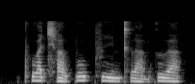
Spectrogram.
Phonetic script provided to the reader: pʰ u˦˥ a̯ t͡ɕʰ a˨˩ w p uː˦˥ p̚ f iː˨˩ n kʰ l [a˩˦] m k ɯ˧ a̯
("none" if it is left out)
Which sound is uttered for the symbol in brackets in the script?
a˩˦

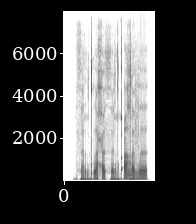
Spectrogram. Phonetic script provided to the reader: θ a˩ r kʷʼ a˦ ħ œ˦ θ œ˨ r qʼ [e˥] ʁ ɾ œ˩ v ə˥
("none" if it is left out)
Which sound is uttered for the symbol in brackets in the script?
e˥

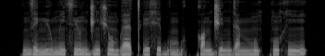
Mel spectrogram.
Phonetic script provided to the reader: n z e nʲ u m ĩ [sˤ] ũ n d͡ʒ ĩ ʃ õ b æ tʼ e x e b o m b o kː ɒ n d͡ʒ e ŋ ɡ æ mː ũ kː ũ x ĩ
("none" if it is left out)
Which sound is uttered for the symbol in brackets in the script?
sʲ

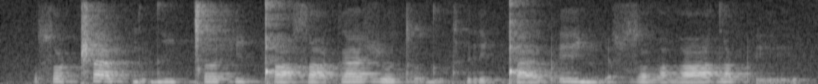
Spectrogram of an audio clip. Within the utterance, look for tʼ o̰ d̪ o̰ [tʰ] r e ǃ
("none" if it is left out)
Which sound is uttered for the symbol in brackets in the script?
tʰ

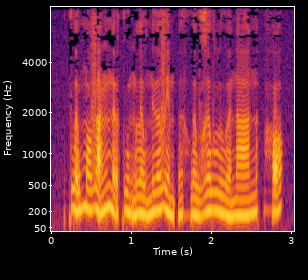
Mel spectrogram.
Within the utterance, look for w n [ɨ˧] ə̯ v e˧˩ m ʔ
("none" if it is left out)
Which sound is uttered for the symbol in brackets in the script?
ɨ˨˦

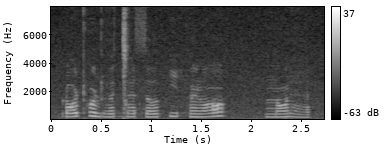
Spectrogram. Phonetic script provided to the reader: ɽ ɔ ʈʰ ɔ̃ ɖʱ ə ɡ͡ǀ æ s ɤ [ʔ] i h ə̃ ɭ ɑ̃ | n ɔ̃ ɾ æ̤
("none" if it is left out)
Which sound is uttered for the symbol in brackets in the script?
k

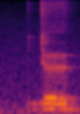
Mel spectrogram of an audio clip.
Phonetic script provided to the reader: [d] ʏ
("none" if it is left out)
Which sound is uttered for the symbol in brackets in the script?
d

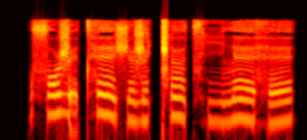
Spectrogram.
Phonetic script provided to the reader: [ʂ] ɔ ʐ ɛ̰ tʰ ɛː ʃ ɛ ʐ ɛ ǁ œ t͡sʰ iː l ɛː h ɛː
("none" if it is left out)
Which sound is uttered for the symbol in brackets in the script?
s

